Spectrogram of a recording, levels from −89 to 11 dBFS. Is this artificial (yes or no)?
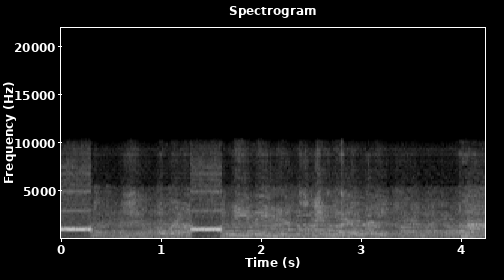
yes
